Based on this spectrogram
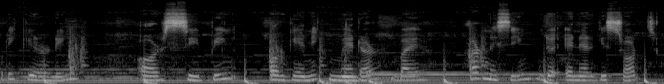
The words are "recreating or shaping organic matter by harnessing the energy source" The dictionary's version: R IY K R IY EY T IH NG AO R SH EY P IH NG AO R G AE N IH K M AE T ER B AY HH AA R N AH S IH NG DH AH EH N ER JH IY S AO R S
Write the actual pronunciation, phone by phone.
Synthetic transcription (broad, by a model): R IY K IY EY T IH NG AO R S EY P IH NG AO R G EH N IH K M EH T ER B AY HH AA R N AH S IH NG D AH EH N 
